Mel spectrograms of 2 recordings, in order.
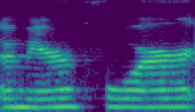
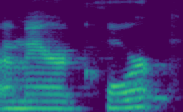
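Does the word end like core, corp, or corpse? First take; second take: core; corp. First: The ending sounds like core, without p or s. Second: The ending sounds like corp, with a p. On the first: The speaker calls it right. "pronounced as if it was like core of the earth or Marine Corps" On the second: The speaker calls it wrong. "or AmeriCorp"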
